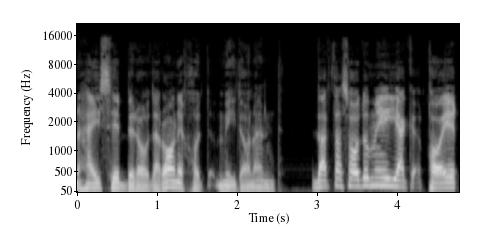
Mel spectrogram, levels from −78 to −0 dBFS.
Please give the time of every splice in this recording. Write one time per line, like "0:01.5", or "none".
0:03.0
